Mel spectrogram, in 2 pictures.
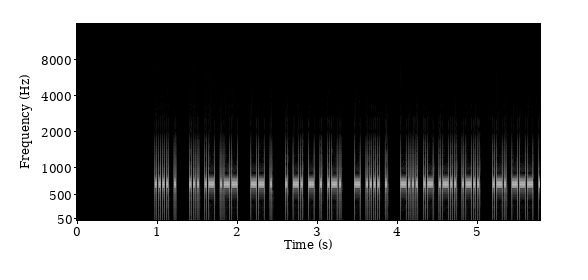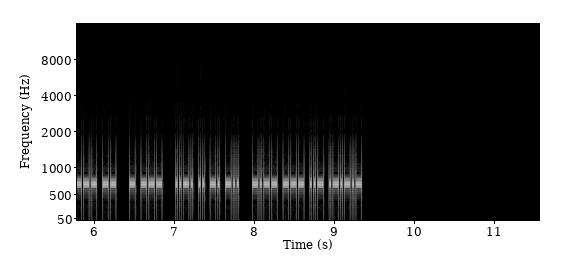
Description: Morse code, heard as a keyed tone, about 50 wpm, 700 Hz. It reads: HE SAW ME ENTER THE BALLROOM TO FIND YOU.
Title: Sentences from Top 1300 Words 50wpm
